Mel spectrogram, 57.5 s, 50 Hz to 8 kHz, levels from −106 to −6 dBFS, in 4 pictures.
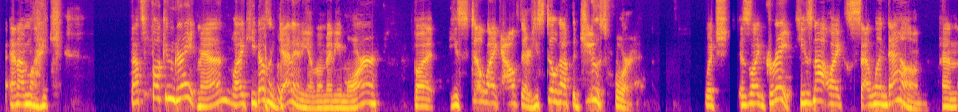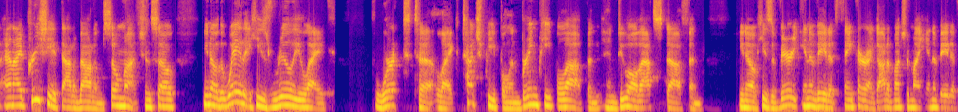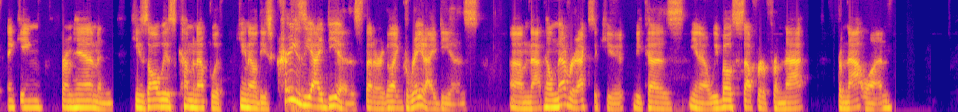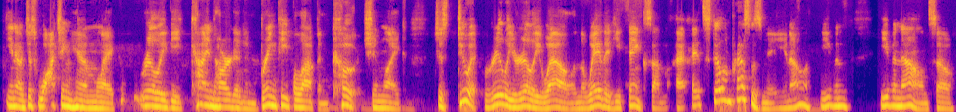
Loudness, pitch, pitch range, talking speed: -17 LUFS, 145 Hz, 125-175 Hz, 170 wpm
